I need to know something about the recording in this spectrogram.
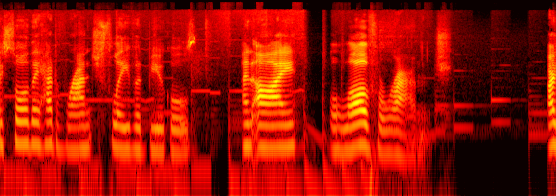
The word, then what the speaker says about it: Bugles: Buggles. I know these are pronounced bugles, but I think it's funny to call them buggles.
